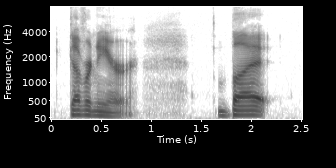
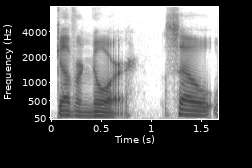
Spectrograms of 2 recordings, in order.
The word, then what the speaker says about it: Gouverneur: And Abigail Adams, who apparently, you know, was an expert, says, yeah, his first name is pronounced Gouverneur, but there's this city that he, or maybe like a little town, that he helped found, and they pronounce the city's name Gouverneur. So we're just going to, we'll probably interchange it at points here throughout the episode and call him different things.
